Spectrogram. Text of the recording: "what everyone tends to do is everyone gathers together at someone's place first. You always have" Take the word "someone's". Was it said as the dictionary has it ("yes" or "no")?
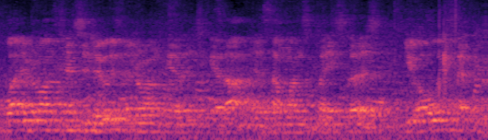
yes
